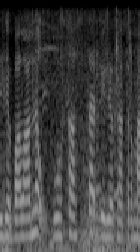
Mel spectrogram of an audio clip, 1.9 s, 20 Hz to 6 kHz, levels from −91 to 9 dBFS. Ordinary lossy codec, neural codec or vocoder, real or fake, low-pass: none; vocoder, 44.1 kHz, 128 mel bands every 512 samples, BigVGAN v2; fake; 5.4 kHz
